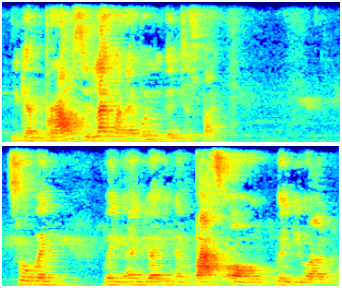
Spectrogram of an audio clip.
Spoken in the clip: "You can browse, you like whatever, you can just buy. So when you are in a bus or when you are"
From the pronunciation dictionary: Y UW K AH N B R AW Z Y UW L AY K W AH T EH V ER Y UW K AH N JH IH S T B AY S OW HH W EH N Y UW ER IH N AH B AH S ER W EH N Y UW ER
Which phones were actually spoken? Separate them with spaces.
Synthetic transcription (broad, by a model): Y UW K AH N B R AW S Y UW L AY K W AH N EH W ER Y UW K AH N JH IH S B AY S OW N W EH N Y UW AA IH N AH B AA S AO W EH N Y UW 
